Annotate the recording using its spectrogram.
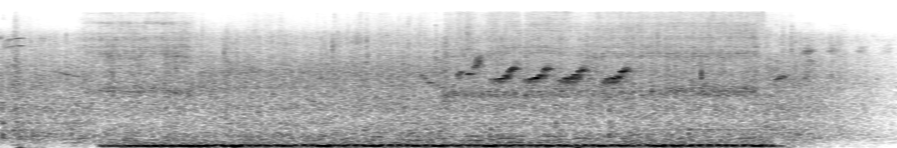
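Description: A pump hums steadily outdoors.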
